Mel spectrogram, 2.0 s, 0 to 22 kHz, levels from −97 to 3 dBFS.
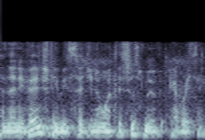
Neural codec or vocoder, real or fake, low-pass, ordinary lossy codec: none; real; 7.2 kHz; AAC, 48 kbps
